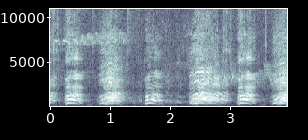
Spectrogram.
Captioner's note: battle cries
